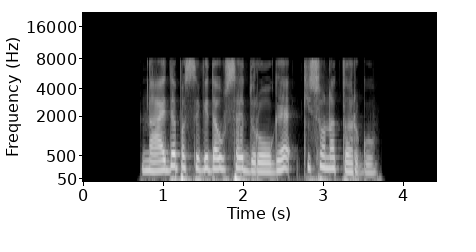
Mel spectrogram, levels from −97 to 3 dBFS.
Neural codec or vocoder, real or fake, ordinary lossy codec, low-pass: none; real; none; none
